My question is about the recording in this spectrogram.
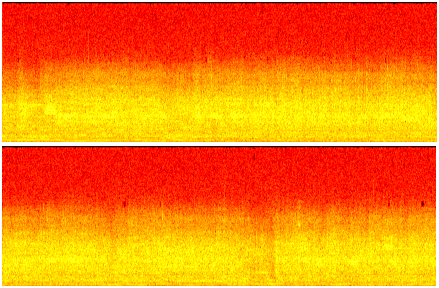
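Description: Wooden-shoe copying lathe running: its fast-spinning knives carve a blank of fresh green wood into a clog by tracing a model shoe. The sound is a steady, loud machine whir with a low hum that wavers slightly in pitch.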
